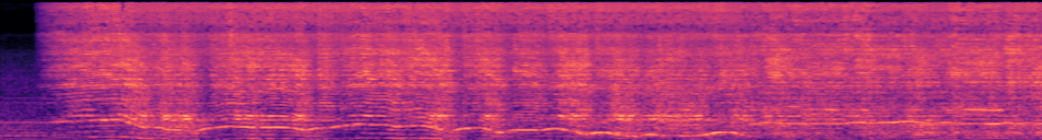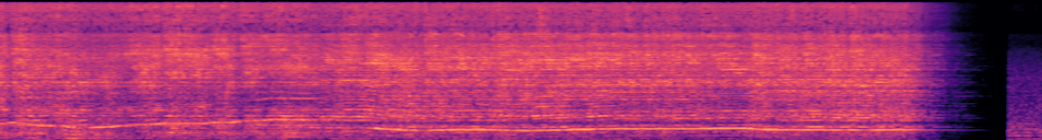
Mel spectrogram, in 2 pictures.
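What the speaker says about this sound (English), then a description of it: "I'm going to grind them all up there now." An angle grinder grinds down welds on metal for about twenty seconds, a loud continuous abrasive whine whose pitch dips and wavers with pressure before settling and cutting off.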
